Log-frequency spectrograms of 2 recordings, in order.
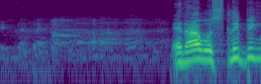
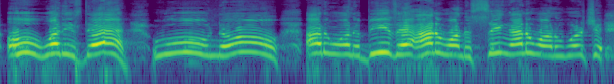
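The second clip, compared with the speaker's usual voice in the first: loud, high, whiny mock complaint; mock a grumbling member; mock reluctant churchgoer; 9 semitones higher, 11 dB louder than usual. Pastor mocking reluctant worshippers, whiny shout. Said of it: "We cannot come and say".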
